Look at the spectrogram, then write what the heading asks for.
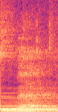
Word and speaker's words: me: It's spelled ma, but it's me.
